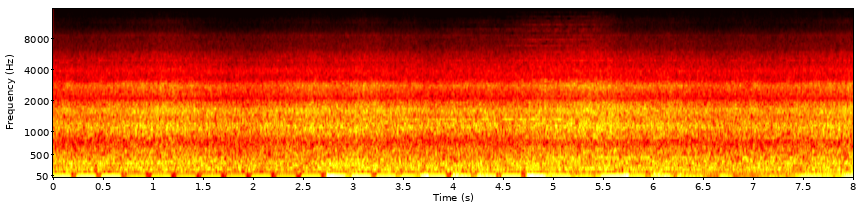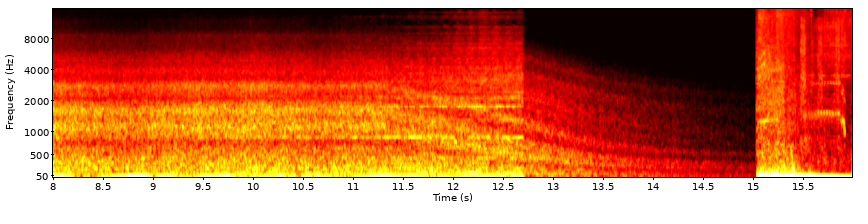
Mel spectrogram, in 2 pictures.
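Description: A cart rumbles steadily along rails, then fades away.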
